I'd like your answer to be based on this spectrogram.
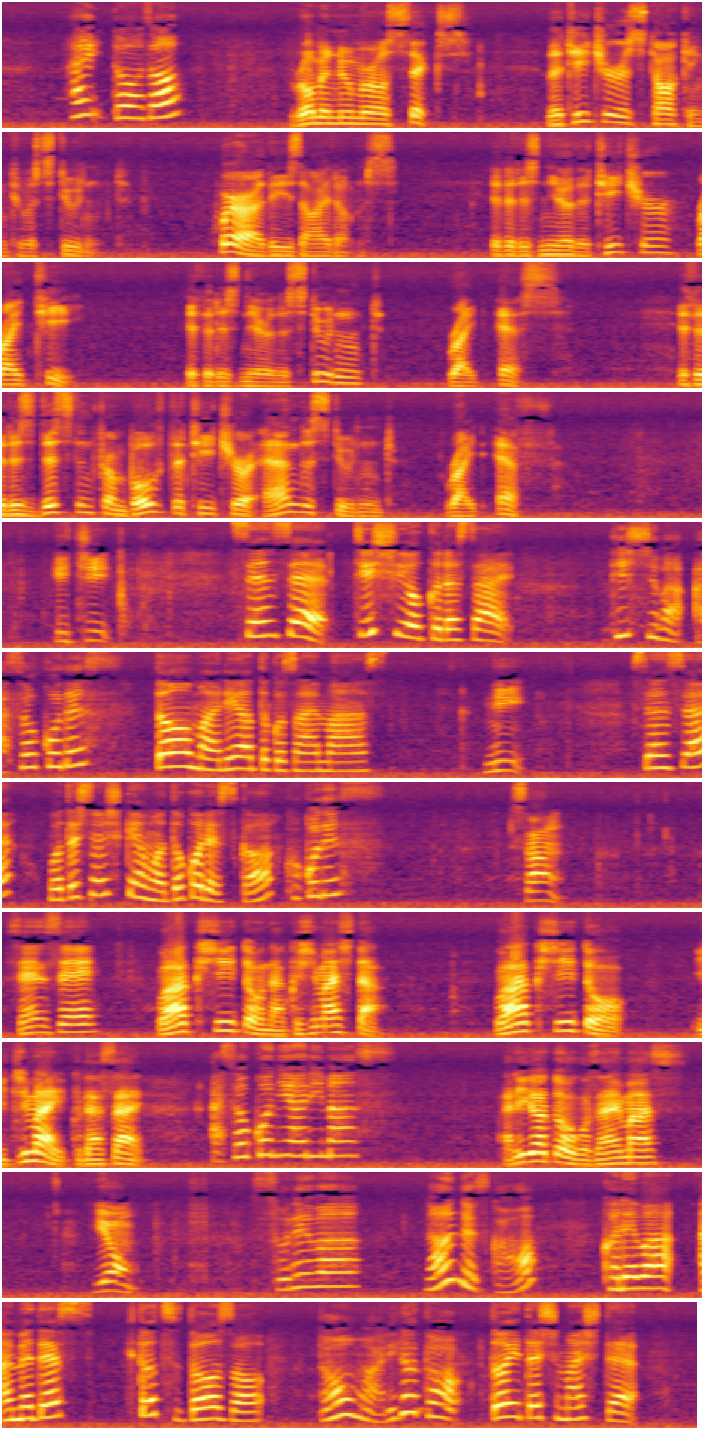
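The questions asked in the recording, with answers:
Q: Where are these items? If it is near the teacher, write T.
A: F (tissues, over there)

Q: Where are these items? If it is near the teacher, write T.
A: T (exam)

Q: Where are these items? If it is near the teacher, write T.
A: F (worksheet)

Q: Where are these items? If it is near the teacher, write T.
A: T (candy)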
